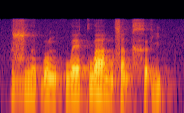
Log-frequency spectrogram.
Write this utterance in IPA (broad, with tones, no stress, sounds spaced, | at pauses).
z ṳ˨˩ ə̯ ɓ o˧˩ ŋ h w ɛ˨˦ k w a˧˩ n s a̰˧˨ n x ə̰˧˥ j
